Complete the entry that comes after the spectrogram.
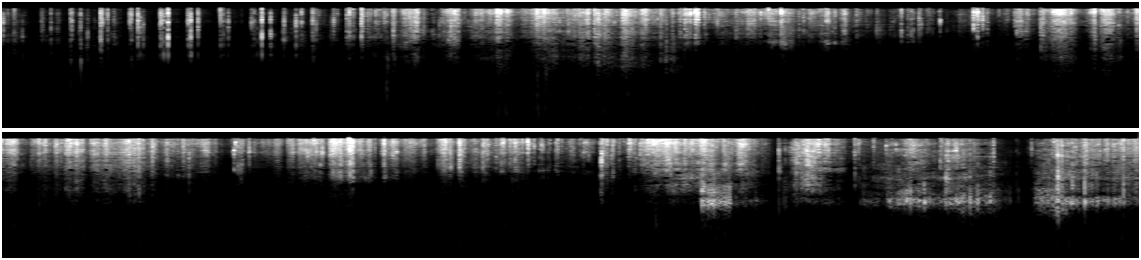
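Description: Long nails tap and scratch a solid, crystalline frozen snow crust. A quick run of sharp, bright taps opens the clip, then gives way to dry, crunchy scraping with a crackly, high hiss and almost no low end. Louder grating bursts come near the end.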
